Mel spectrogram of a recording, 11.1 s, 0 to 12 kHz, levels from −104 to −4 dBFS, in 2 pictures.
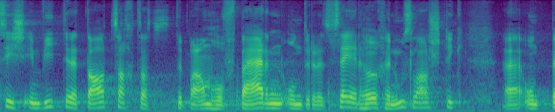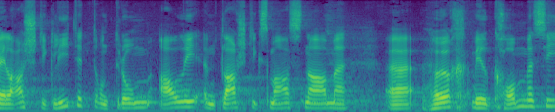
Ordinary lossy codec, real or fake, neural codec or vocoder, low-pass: none; real; none; none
